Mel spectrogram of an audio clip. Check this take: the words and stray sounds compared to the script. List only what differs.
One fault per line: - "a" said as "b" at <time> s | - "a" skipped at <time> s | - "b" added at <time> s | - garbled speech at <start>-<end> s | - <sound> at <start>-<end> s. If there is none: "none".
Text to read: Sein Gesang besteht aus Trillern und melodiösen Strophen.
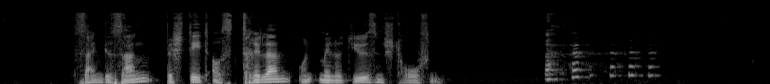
- laugh at 5.4-6.6 s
